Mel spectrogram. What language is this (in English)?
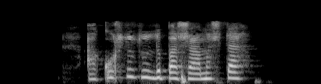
Mari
